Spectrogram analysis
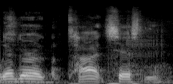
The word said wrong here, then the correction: Chrisley: Say who? – Todd Chrisley. – Todd Chrisley. I said that nigga so crazy. – You said it wrong.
